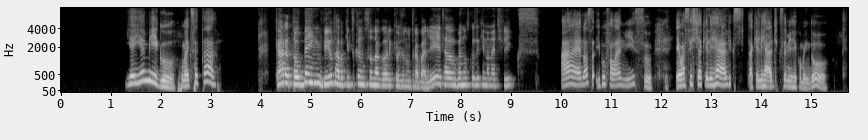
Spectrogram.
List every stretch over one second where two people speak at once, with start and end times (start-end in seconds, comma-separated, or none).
none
